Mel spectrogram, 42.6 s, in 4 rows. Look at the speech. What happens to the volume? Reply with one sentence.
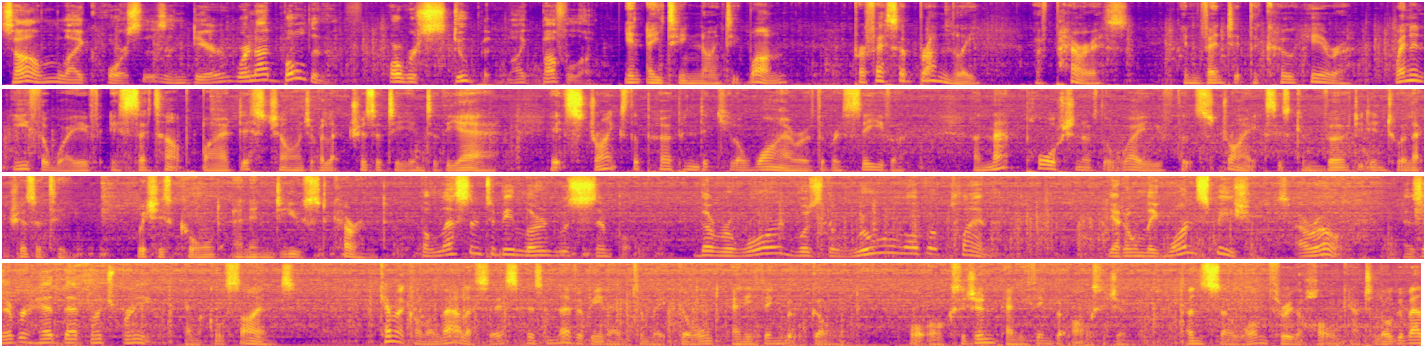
The volume of the speech stays about the same.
